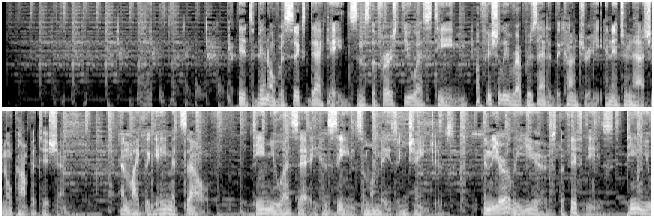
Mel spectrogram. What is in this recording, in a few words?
narration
